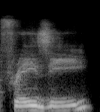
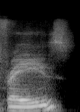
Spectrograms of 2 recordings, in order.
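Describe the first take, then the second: First: An extra vowel is pronounced at the end. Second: The word ends with no extra vowel. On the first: The speaker calls it wrong. "so it's not phrasey" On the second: The speaker calls it right. "there's a silent e at the end of it"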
